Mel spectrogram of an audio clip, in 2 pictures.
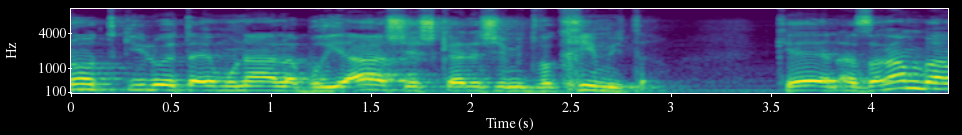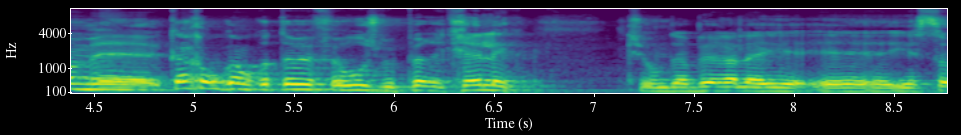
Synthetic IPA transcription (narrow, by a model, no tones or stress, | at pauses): o̞tkiiluetae̞munaːlabʁiaʃejeʃkae̞le̞ʃ̬emitvakχimitḁ | ke̞nazaʁambamkaχauɡamko̞te̞vbefe̞ʁuʃbe̞pe̞ʁekχele̞k | kʃeumedabe̞ʁalaejeso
